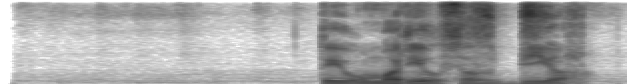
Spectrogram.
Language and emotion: Russian, angry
